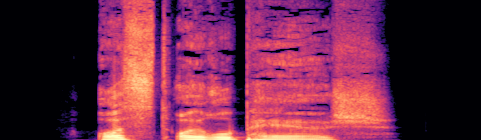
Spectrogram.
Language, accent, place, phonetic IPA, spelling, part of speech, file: German, Germany, Berlin, [ˈɔstʔɔɪ̯ʁoˌpɛːɪʃ], osteuropäisch, adjective, De-osteuropäisch.ogg
- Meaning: Eastern European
